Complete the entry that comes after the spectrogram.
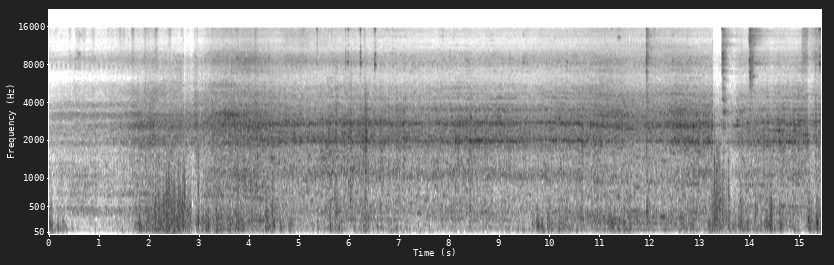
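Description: Electric multiple-unit (EMU) suburban local train passing close by: coaches roll past with wheel clatter on the rails and a steady high whine. It gets loud about two seconds in, as the front of the train reaches the microphone.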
